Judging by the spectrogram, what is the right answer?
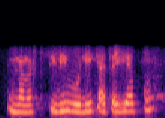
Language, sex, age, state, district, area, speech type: Hindi, other, 18-30, Madhya Pradesh, Balaghat, rural, conversation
